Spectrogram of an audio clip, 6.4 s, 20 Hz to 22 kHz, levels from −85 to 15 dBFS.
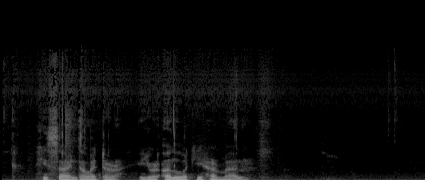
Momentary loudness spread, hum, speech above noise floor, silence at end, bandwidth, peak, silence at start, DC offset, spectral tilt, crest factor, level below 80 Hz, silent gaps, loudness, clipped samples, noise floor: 18 LU; none; 33 dB; 2.4 s; 16 kHz; -14 dBFS; 0.2 s; under 0.1%; -6.5 dB/octave; 20 dB; -50 dBFS; none; -32 LUFS; under 0.1%; -63 dBFS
